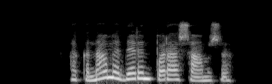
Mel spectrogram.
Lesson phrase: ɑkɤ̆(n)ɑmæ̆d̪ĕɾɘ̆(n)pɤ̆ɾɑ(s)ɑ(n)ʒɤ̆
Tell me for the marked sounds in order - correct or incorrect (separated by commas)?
correct, correct, incorrect, incorrect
